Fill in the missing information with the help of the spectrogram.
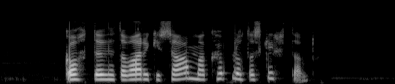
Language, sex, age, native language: Icelandic, female, 20-29, Icelandic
